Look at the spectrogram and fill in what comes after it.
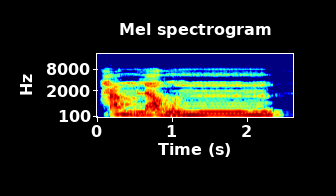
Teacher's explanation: یہاں پر بھی آپ لوگ علامات وقف دیکھ رہے ہیں، تو وقف کی صورت میں ہم نون پر غنہ کریں گے، لیکن اس کے اوپر جو زبر ہے اس کو ادا نہیں کریں گے وقف کی صورت میں۔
